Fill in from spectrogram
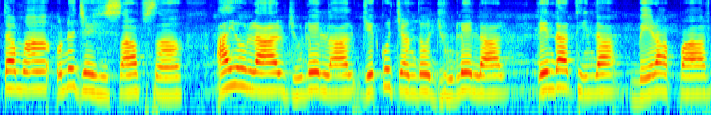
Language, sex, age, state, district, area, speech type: Sindhi, female, 60+, Uttar Pradesh, Lucknow, rural, spontaneous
